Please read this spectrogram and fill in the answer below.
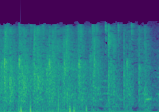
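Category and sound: crowd, applause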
